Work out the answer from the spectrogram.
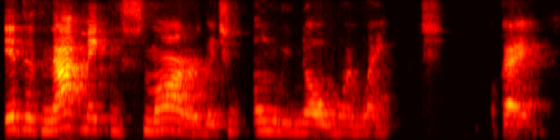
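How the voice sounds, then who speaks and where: A woman's voice: mid-range voice, steady tone, measured pace, bright, forceful tone. A woman from Chicago with a Southern-sounding accent, hosting a talk show and speaking emphatically and outspokenly. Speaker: host. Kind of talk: podcast discussion. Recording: echoey room.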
